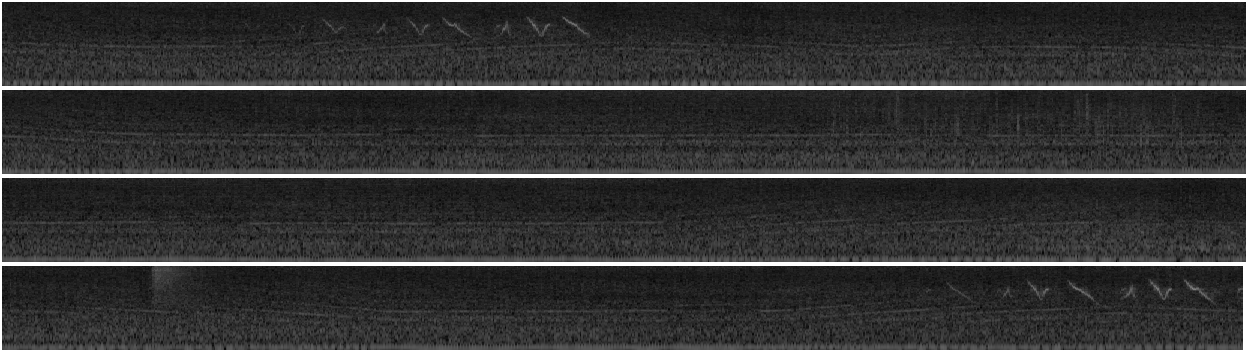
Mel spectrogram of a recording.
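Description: A tractor engine rumbles steadily and rises and falls in pitch as the tractor turns.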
